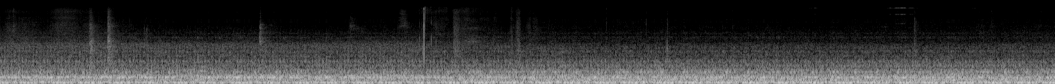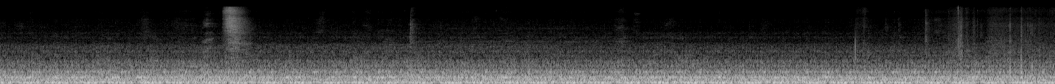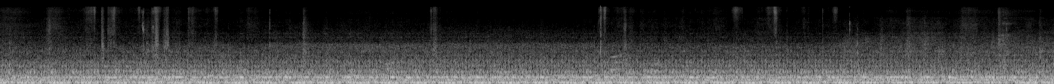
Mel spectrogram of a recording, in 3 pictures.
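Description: Mercedes-Benz Citaro city bus running with a steady, unchanging engine drone, with a few short clicks over it.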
